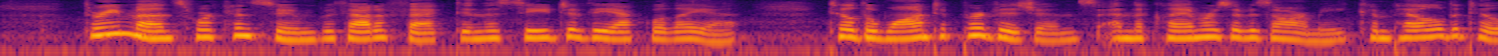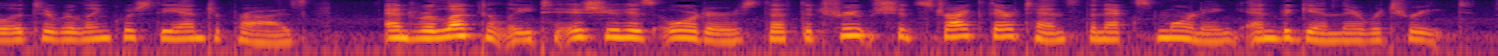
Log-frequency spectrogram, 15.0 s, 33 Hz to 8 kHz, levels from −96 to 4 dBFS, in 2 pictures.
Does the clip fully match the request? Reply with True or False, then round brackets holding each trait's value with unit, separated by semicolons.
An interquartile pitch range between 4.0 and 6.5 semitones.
False (3.3 semitones)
